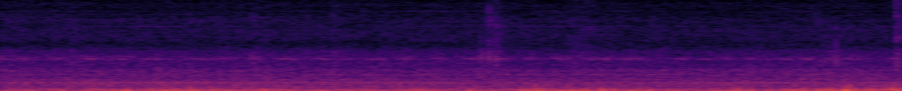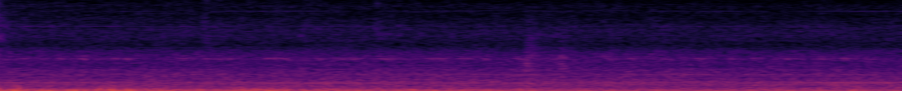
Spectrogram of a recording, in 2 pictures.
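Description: Charter passenger train standing at a platform: a steady low rumble from its running equipment, with a thin constant whine over it.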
